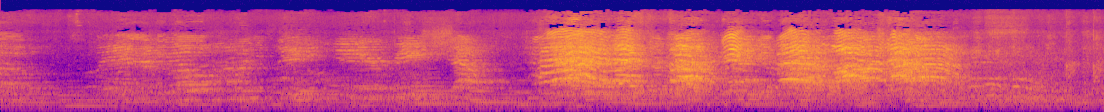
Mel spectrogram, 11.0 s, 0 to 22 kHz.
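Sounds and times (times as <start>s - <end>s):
young children shouting: 5.3s - 10.7s.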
